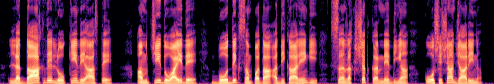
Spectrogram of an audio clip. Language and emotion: Dogri, neutral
